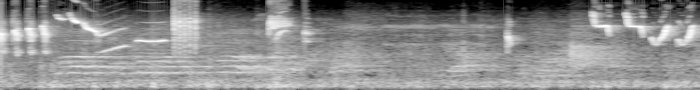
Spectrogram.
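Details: Ashy tailorbird, locally tledekan gunung, singing in the full wiksar style: quick high chirps, sharp downslurred whistles and short buzzy bursts in uneven clusters, with a brief pause midway, over faint steady low humming tones.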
